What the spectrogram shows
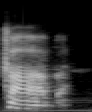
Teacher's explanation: Quando você vai dizer, segundo a pronúncia que eles esperam que seja feita, Kaaba, o som no C começa, vamos dizer, nessa região, enquanto no Kaaba começa aqui. A obstrução vem quase que ali na glota, nas cordas vocais, fazendo o impedimento.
